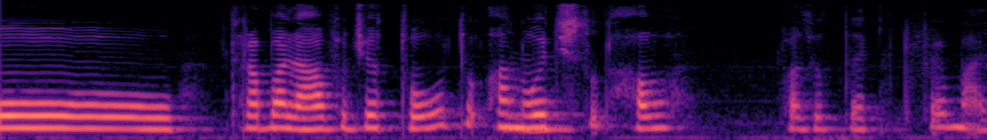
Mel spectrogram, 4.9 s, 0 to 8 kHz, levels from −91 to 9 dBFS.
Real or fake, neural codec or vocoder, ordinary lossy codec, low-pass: real; none; none; 7.2 kHz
